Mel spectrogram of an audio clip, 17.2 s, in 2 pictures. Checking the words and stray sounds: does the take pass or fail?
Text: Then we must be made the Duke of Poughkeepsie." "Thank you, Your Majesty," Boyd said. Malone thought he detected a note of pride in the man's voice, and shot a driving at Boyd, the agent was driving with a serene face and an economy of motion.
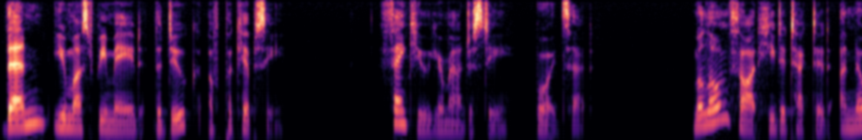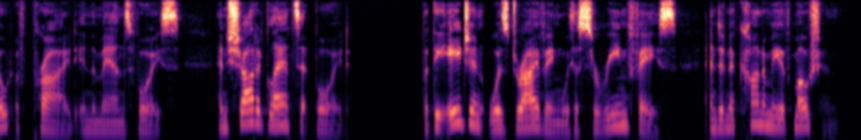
fail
